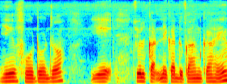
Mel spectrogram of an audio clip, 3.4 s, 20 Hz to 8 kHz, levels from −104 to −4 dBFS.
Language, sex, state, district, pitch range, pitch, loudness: Hindi, male, Arunachal Pradesh, Longding, 120-135 Hz, 125 Hz, -16 LUFS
